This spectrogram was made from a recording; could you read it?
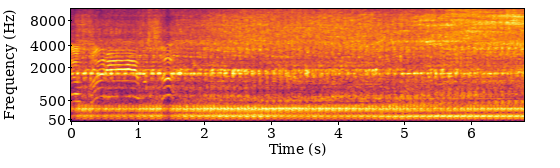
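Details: K24-powered sand rail, Hondata K-Pro ECU, first start: slightly uneven, loping idle with a wavering beat; rough running pending remote tune.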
